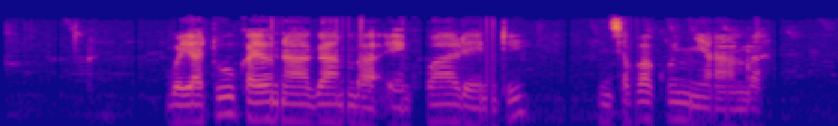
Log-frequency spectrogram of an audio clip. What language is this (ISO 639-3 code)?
lug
